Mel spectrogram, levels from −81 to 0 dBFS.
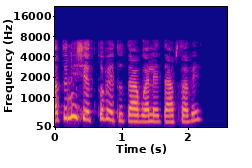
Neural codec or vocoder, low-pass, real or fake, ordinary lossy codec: none; 7.2 kHz; real; AAC, 32 kbps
